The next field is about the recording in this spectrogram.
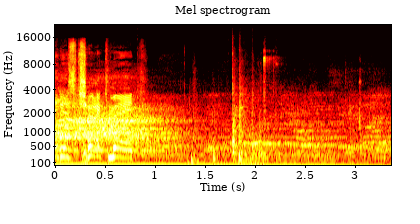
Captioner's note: group cheering; people chattering indistinctly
